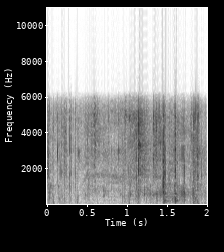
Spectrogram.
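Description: Scattered light clicks and knocks from hands handling the camera and toy pieces, at an uneven pace.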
